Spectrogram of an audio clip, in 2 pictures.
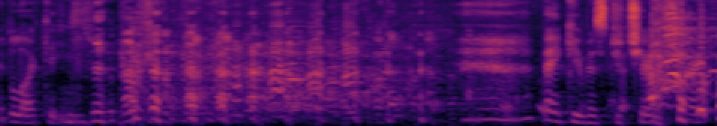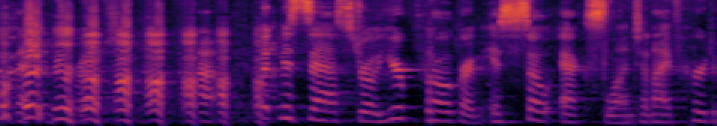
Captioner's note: laughing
